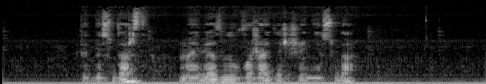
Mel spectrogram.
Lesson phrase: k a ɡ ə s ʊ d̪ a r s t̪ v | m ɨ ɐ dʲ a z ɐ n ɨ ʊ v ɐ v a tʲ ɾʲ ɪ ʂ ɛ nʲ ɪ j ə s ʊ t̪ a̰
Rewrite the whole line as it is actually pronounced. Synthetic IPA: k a ɡ ə s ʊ d̪ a r s t̪ v | m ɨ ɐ bʲ a z ə n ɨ ʊ v ɐ ʐ a tʲ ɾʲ ɪ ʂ ɛ nʲ ɪ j ə s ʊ d̪ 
